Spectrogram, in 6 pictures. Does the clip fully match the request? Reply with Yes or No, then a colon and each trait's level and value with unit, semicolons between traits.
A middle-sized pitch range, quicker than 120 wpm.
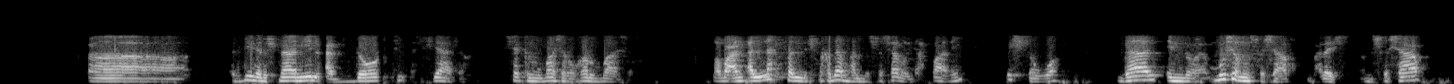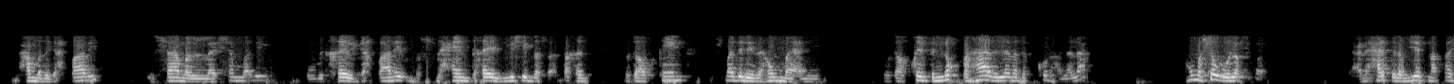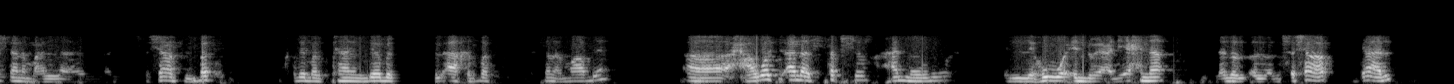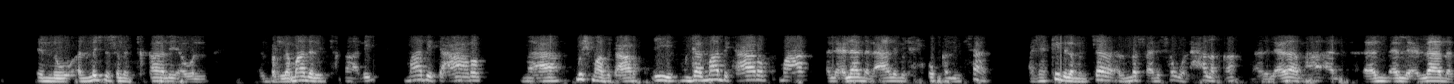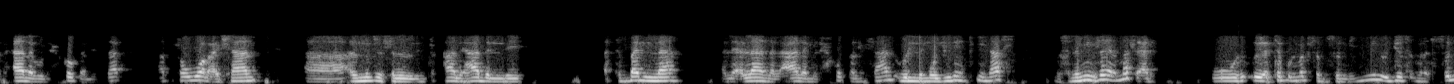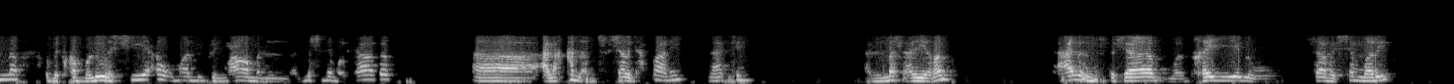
No: average, 3.9 semitones; average, 115 wpm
